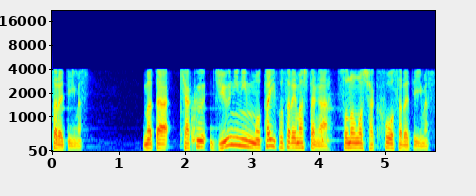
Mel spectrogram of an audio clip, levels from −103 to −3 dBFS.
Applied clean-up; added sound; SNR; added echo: neural mask model RNNoise.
